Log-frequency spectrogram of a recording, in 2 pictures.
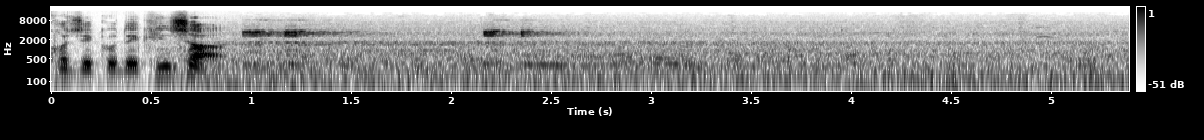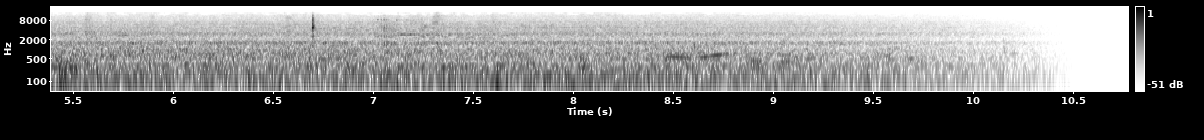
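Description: Steady outdoor background noise like traffic, with faint voices and two short high tones about one and two seconds in; it fades out near the end.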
